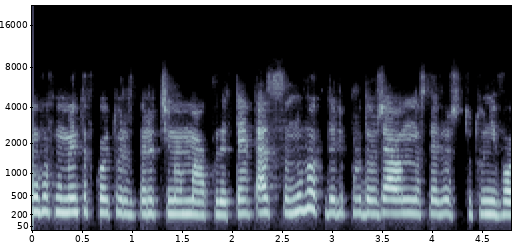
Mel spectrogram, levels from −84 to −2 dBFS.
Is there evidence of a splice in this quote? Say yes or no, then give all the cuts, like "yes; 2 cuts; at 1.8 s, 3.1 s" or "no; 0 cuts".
yes; 1 cut; at 2.2 s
